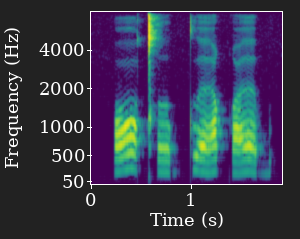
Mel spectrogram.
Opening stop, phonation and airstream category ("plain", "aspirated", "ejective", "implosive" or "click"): click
